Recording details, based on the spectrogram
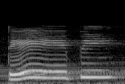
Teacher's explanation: ತೆ ದೀರ್ಘ ಪಿ ರಸ್ವ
